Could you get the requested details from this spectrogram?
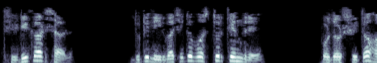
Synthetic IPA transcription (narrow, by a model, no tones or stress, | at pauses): t̪ʰɾiɖikaʈʃʰaɾ | d̪uʈiniɾbat͡ɕit̪̬obost̪uɾkend̪ɾe | pɾod̪oɾʃit̪oɦɔ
